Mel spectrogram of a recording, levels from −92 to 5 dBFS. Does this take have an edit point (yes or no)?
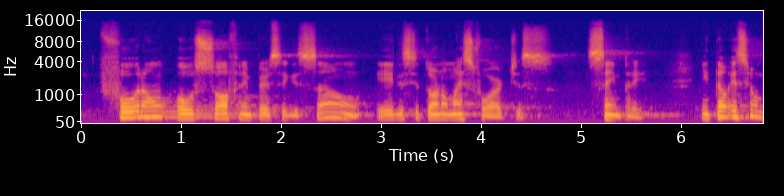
no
